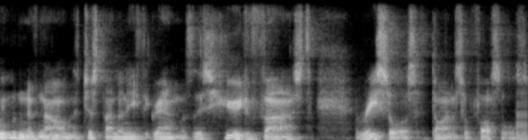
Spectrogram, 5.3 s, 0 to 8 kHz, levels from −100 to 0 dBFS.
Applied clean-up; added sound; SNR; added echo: neural mask model DeepFilterNet 3.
